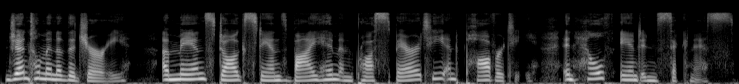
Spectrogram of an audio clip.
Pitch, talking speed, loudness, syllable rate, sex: 200 Hz, 155 wpm, -20 LUFS, 4.5 syllables/s, female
